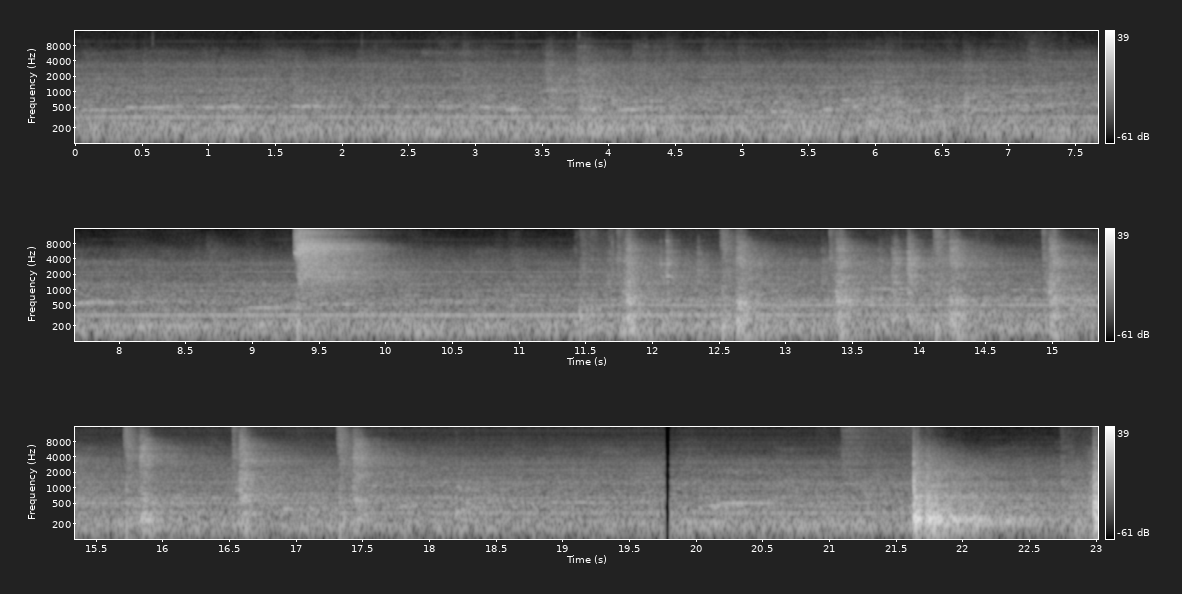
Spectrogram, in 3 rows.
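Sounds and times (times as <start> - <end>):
loud sudden hiss: 9.3 - 10.2
welding hisses and clacks: 9.3 - 10.2, 11.5 - 17.8.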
